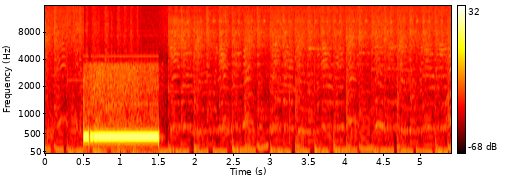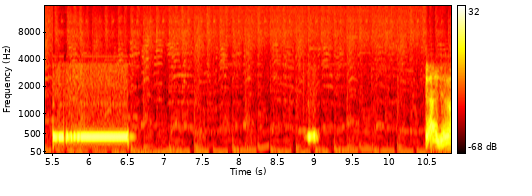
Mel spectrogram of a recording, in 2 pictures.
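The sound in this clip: A telephone call is dialed and the line tone sounds: two long, steady, mid-pitched tones about five seconds apart, each lasting roughly a second, with a voice and other sounds continuing in the gaps between them.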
